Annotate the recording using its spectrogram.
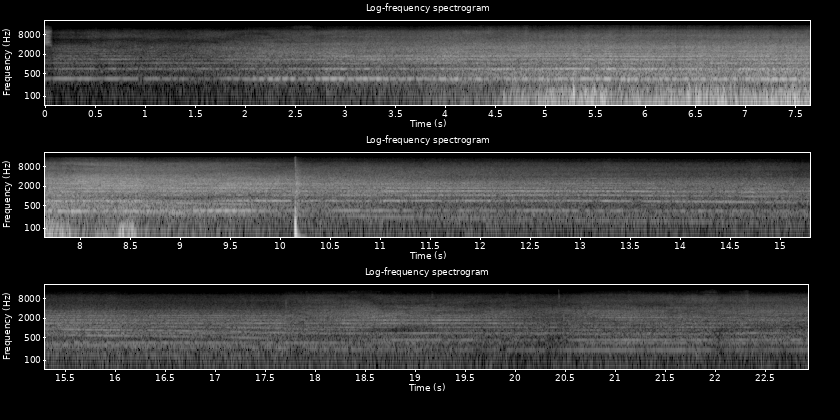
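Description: Four large axial fans running with a steady hum and blade tones. About ten seconds in a sharp click is heard as one PSC AC fan is switched off. From then on the fan tones glide downward as the fans wind down, the EC fans being speed-controlled to half speed.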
